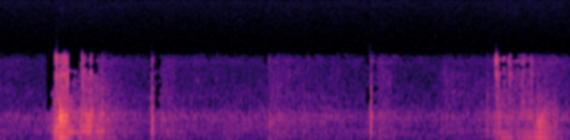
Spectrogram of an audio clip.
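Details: Giant honey bees (Apis dorsata, locally tawon gong) during a sustainable honey harvest: a low, steady droning hum with layered overtones, broken by sharp clicks and a few louder buzzing bursts near the start and end.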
